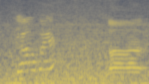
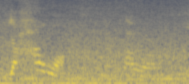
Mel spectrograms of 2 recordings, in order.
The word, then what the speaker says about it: Yahawashi: It's not Yahweh? Huh? Yahweh? The name of our father is Yahawashi. Yahweh. So we're just pronouncing it wrong. Because of the Greek influence.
